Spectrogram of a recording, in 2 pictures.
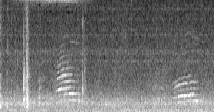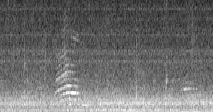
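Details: After catching a rat and carrying it in to show off, a cat utters three clear meows about two seconds apart, each arching up then down, then a fainter fourth, with a sharp knock at the start.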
